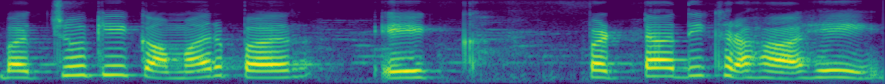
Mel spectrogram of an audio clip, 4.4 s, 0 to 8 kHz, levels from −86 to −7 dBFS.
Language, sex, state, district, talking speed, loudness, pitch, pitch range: Hindi, female, Madhya Pradesh, Dhar, 120 wpm, -14 LUFS, 250 Hz, 235-320 Hz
